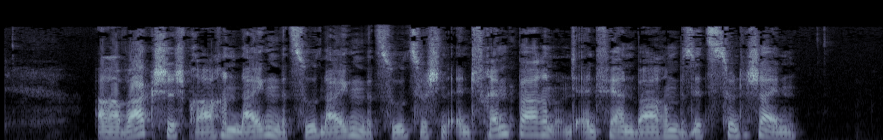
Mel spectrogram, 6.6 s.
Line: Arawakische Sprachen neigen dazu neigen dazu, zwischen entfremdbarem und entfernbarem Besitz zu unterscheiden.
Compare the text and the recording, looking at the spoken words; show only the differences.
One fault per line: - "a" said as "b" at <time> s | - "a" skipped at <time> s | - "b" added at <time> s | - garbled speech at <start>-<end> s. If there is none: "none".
none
